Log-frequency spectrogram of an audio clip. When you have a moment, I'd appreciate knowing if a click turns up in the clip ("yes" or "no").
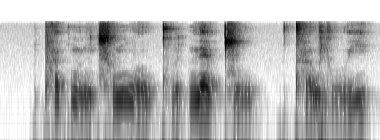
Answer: no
